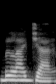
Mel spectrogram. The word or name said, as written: belajar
